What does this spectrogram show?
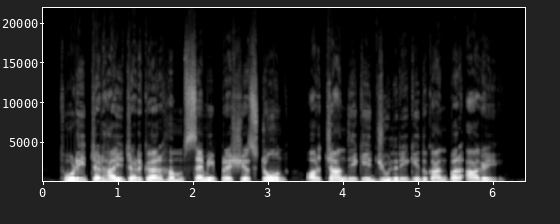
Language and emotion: Hindi, neutral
